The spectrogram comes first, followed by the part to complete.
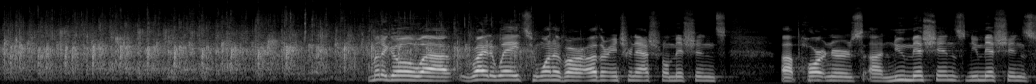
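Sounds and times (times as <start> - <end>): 
audience applause: 0.0 - 5.9
speech: 3.7 - 10.3.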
